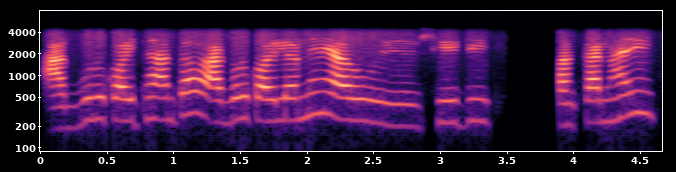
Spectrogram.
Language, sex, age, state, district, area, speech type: Odia, female, 60+, Odisha, Jharsuguda, rural, conversation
